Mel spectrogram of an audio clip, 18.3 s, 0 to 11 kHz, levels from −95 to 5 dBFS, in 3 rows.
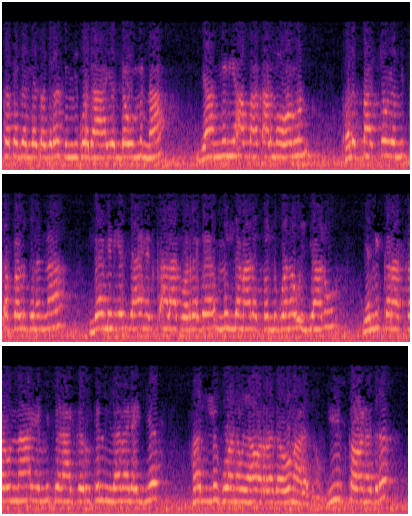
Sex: female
